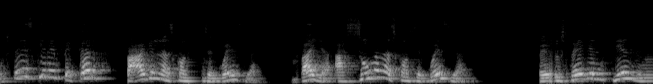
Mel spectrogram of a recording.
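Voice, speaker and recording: Emphatic preacher, warm and muffled. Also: male voice, high voice. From Colombia. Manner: emphatic, repeats key phrases, acts out quoted voices. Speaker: Bible teacher. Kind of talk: expository Bible study sermon.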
